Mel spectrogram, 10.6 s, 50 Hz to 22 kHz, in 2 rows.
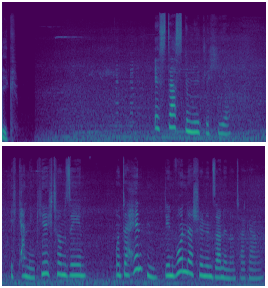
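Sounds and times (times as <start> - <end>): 
speech: 0.0 - 0.3, 3.0 - 4.7, 5.4 - 7.0, 7.6 - 10.5
street traffic noise heard from a rooftop: 0.7 - 10.5
car horn: 1.7 - 2.8.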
